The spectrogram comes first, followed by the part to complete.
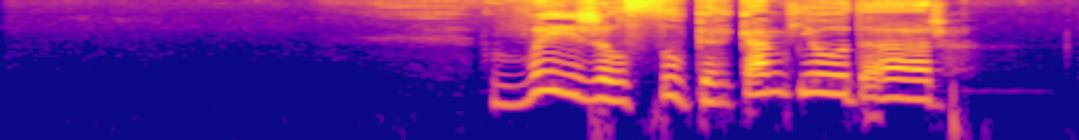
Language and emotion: Russian, positive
